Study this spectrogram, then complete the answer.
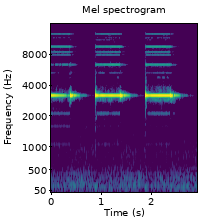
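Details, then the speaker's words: Nest Protect 2nd Gen smoke and carbon monoxide alarm running its press-to-test: three loud, shrill beeps about a second apart while it tests smoke and then carbon monoxide. The test finishes normally and everything is fine. "Testing carbon monoxide. The test is finished. Everything looks good. So as you can tell, it's fairly loud."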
